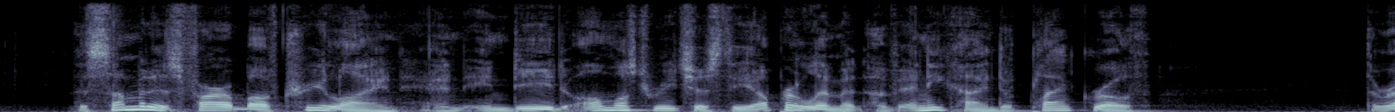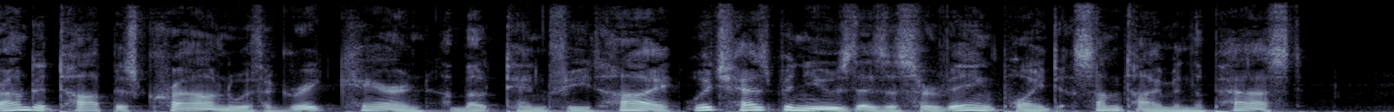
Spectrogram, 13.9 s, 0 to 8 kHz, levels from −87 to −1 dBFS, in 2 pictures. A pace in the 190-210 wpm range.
Yes: average, 200 wpm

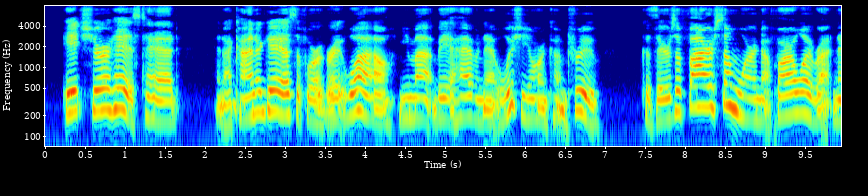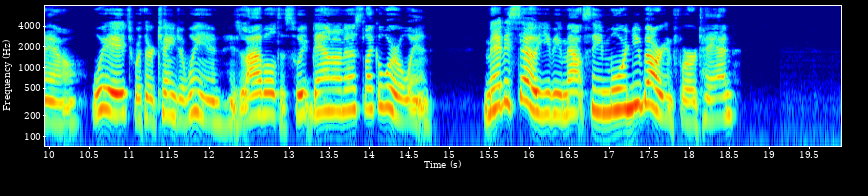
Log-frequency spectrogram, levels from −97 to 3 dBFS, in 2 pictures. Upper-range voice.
Yes: high, 215 Hz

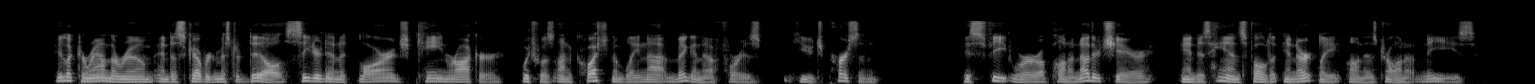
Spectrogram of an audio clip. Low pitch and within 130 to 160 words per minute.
Yes: low, 115 Hz; average, 155 wpm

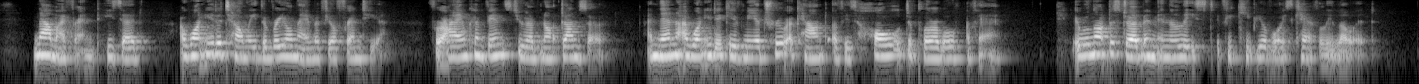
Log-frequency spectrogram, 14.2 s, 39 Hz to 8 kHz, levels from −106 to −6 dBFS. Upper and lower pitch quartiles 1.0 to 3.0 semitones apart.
Yes: narrow, 2.6 semitones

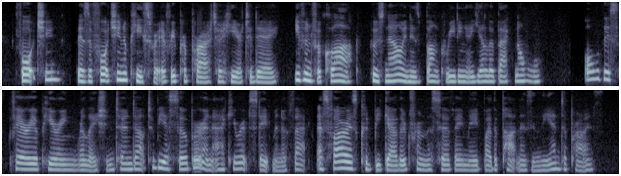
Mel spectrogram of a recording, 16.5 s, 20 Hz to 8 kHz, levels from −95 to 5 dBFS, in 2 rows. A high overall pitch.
Yes: high, 195 Hz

